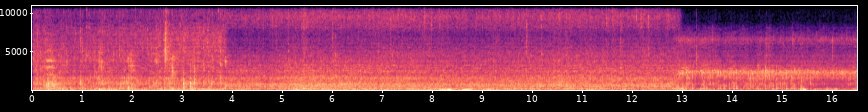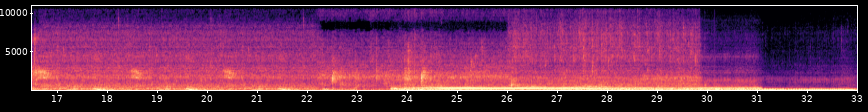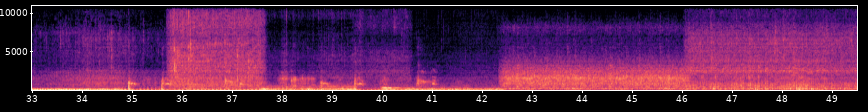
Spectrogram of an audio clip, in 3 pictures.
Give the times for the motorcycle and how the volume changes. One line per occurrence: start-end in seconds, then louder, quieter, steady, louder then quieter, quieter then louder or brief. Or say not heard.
23.6-41.8 quieter.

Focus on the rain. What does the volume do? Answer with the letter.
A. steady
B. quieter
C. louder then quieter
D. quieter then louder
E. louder
B.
